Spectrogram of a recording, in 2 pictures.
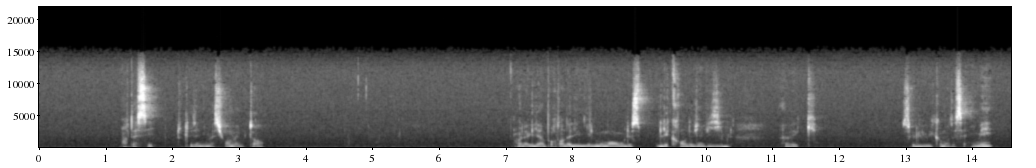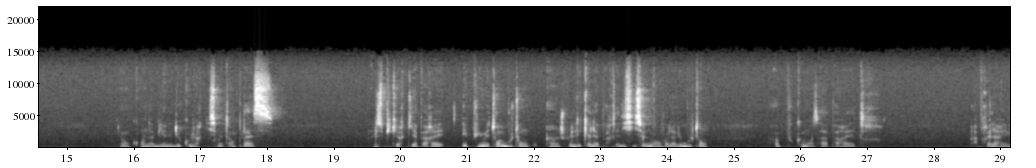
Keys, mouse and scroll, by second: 2.6-4.4 drag, 5.4-7.5 drag, 8.2-10.6 drag, 11.7 click, 13.6-22.5 drag, 23.7 click, 26.2-27.5 drag, 28.2-29.1 drag.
